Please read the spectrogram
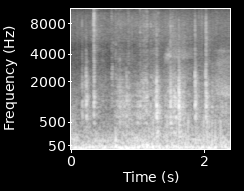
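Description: Faint handling noise: a few soft clicks and rustles of a plastic filament feeder tube being worked into a hole in a 3D printer's plastic door.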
